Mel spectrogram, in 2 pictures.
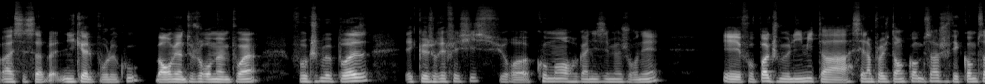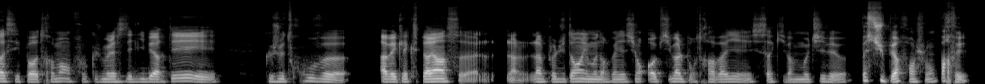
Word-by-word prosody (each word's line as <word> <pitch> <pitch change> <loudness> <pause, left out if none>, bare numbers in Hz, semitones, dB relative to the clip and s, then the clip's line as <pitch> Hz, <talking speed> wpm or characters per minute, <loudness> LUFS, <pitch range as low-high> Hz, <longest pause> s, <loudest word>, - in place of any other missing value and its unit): Ouais, 125 0 +1
c'est 125 0 -6
ça, 120 -1 +1
bah, - - -2
nickel 130 -2 +3
pour 115 - -5
le 115 0 -3
coup, 155 +9 -7
bah, 115 - +6
on 115 - +9
revient 120 -1 +5
toujours 130 0 -2
au - - +4
même 120 -1 +3
point, 125 +2 +3 0.3
il - - -26
faut 135 -1 -1
que 125 - -3
je 135 - -5
me 140 -2 -1
pose 155 +6 +6 0.4
et 125 - -5
que 130 +1 +1
je 130 - -2
réfléchisse 135 +4 -5
sur, 120 -3 -8
heu, 110 - -1
comment 135 -2 -2
organiser 125 0 -4
ma 125 0 -3
journée 120 +9 -4 0.6
et 120 - +5
il 115 - +3
faut 125 0 -7
pas 150 +4 +6
que 135 - -3
je 135 - -6
me 130 - 0
limite 130 +2 0
à: 110 -3 +3
«C'est - - -4
l'emploi 130 0 0
du 130 - -7
temps 130 -1 0
comme 140 +1 -2
ça, 145 +2 -1
je 135 - -7
fais 130 -1 -3
comme 135 +2 -1
ça, 140 +1 +3
c'est 135 -2 -9
pas 120 - 0
autrement», 130 +3 -4
il - - -22
faut 120 - -14
que 120 0 -15
je 125 - -9
me 125 - 0
laisse 125 0 -1
des 125 - -4
libertés 130 +1 +1
et 125 +2 -11 0.4
que 135 - -9
je 130 +1 -3
trouve, 145 0 -8
heu, 115 - +1 0.3
avec 120 0 +5
l'expérience, 130 +2 +6
heu, - - -4
l - - -10 0.2
l'em - - -4
l'emploi 130 -1 -2
du 125 - -6
temps 135 +2 +1
et 130 - 0
mon 120 -1 -1
organisation 115 +1 -5
optimale 135 +1 -1
pour 125 - -12
travailler 120 0 -4
et - - -8
c'est 130 - -11
ça 120 - -5
qui 125 - -16
va - - -6
me 115 - -5
motiver, 115 +1 -4
heu. 120 +2 -6
Bah, 175 - 0
super 145 -6 +6
franchement. 125 +1 -5
Parfait! 160 0 -1
125 Hz, 280 wpm, -23 LUFS, 120-135 Hz, 0.6 s, on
